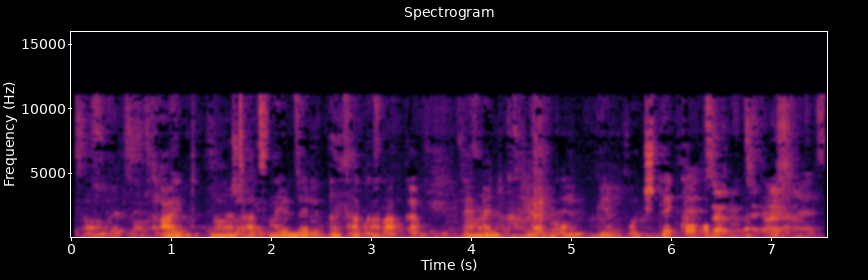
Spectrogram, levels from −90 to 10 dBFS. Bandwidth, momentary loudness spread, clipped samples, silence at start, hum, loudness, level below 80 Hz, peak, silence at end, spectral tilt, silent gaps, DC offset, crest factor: 11.5 kHz; 9 LU; under 0.1%; 0.05 s; none; -24 LUFS; -50 dBFS; -6 dBFS; 0 s; -4.5 dB/octave; none; under 0.1%; 18 dB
